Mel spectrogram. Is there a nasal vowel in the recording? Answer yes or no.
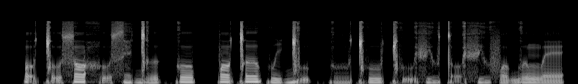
no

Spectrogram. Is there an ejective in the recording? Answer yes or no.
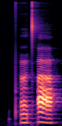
yes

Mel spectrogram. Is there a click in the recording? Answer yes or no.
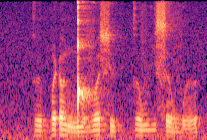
yes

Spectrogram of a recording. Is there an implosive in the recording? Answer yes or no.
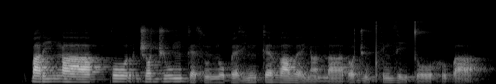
yes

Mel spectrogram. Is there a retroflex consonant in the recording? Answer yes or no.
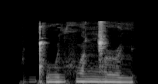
no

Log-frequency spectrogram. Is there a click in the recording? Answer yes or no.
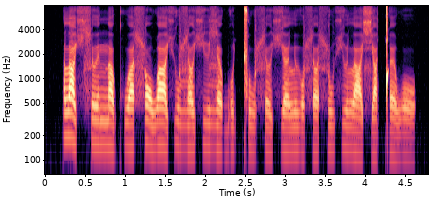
yes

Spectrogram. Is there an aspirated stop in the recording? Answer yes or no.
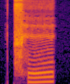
yes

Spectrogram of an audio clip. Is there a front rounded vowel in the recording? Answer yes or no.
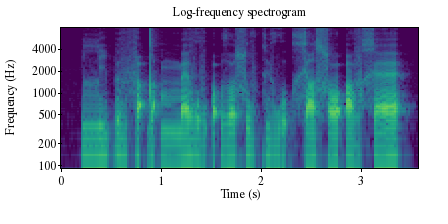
yes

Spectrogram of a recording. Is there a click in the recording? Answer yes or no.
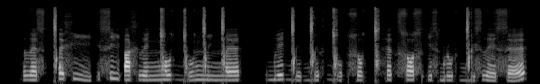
yes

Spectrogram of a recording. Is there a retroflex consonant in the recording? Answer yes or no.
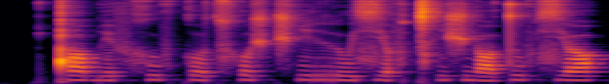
no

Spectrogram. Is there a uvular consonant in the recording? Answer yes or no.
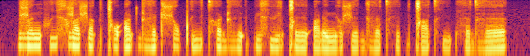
no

